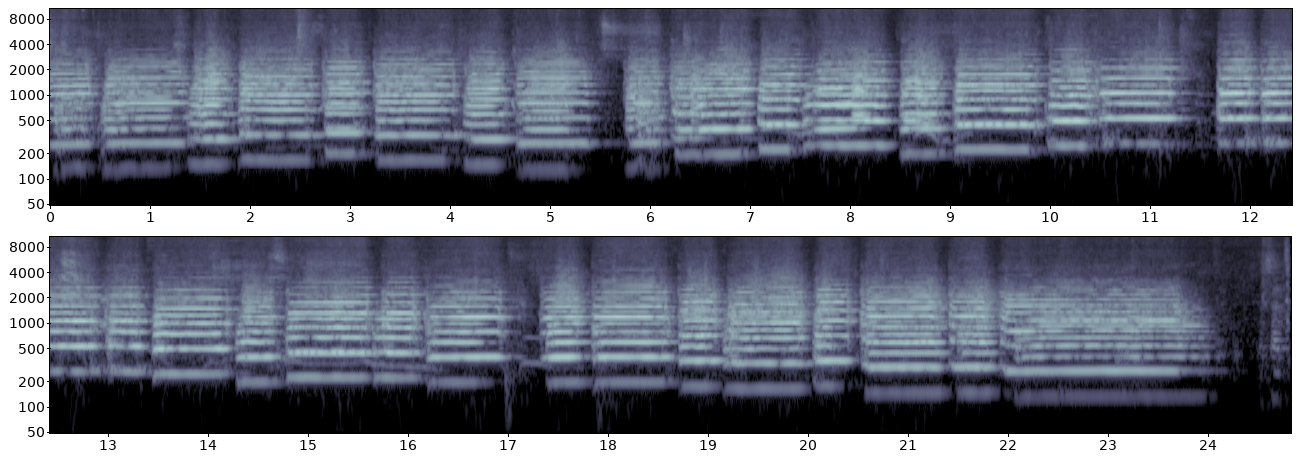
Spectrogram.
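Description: A small brass ensemble of trombones, tenor horns and tuba plays a tune in harmony, phrase by phrase, with short breaks between phrases. A final held chord cuts off near the end.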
